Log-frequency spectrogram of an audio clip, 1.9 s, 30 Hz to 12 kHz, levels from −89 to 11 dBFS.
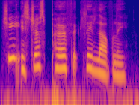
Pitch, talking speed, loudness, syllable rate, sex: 240 Hz, 160 wpm, -17 LUFS, 5.5 syllables/s, female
